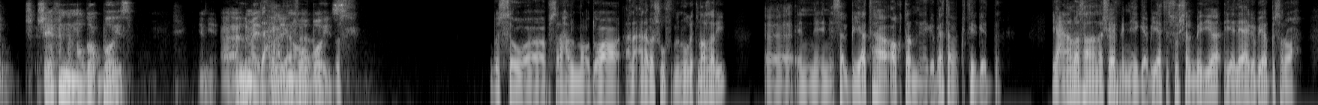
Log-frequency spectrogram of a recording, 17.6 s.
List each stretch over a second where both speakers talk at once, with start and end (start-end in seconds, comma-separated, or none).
3.2-4.6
